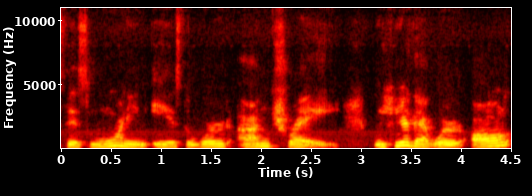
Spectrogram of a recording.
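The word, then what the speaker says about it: entrée: means at all but entree pronounced just the way i said it on like on hyphen t-r-a-y tray on tray it is a french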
